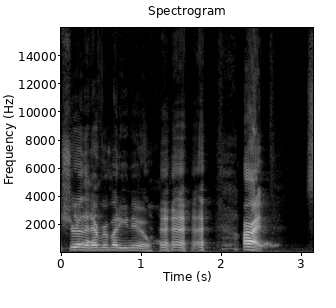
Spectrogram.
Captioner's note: chuckles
